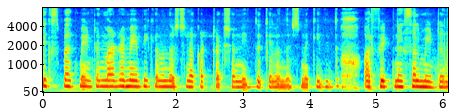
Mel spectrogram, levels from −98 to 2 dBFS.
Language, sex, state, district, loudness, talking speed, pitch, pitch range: Kannada, female, Karnataka, Shimoga, -16 LUFS, 120 wpm, 205 Hz, 175-215 Hz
